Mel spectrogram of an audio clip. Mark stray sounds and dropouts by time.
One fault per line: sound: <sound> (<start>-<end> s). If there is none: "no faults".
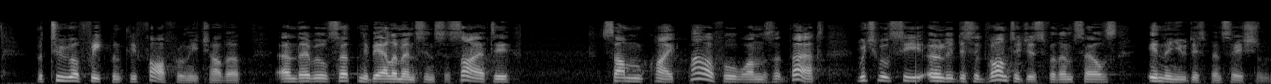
no faults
